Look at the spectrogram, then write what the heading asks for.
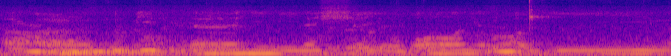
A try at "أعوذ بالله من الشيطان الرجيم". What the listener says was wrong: Nah, roknya tambahkan lagi. Minasyaitonir rajim.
